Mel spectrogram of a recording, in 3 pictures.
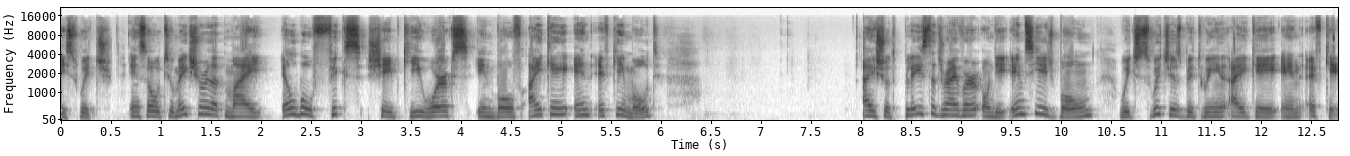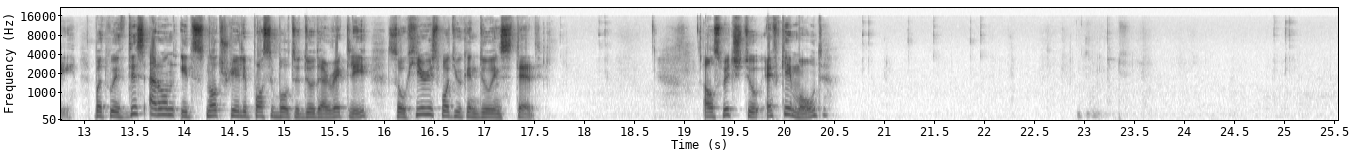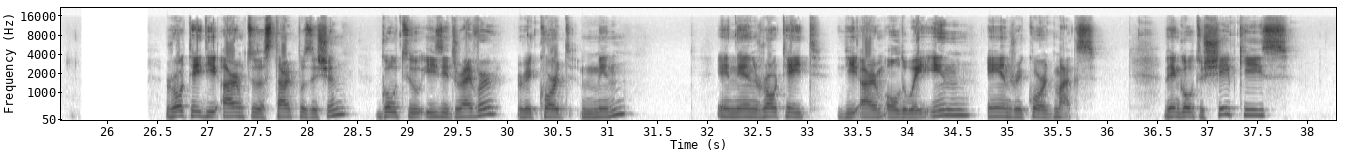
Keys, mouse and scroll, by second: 0.5 Tab, 0.7 click, 1.9-3.9 drag, 7.2 click, 7.4 Tab, 13.0 middle click, 17.1 middle click, 18.1 click, 19.5 click, 20.8 click, 21.2 middle drag, 21.8 middle click, 24.7 click, 25.6 z, 26.2 click, 28.9 click, 30.2 click, 32.3 click, 35.3 click, 36.3 click, 37.2 click, 38.1 Tab.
